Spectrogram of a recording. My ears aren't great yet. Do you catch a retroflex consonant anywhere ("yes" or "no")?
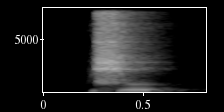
no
